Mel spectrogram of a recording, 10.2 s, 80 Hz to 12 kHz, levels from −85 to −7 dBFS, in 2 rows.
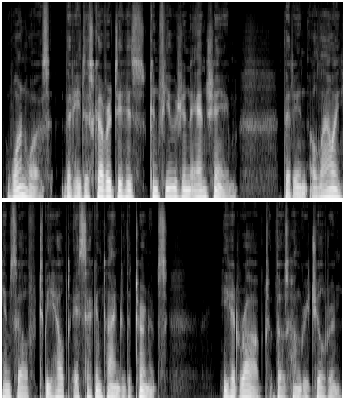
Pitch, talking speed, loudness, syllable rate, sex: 100 Hz, 170 wpm, -20 LUFS, 5.5 syllables/s, male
